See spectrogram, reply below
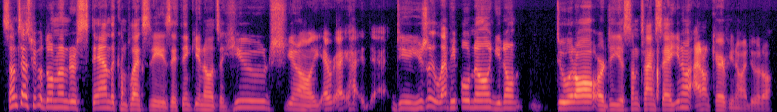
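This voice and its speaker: A man's voice: a little high, big pitch swings, a little fast, a bit bright, clear, resonant tone, dry recording. A man hosting an entertainment interview, upbeat and encouraging, asking long, rambling questions. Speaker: interview host.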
